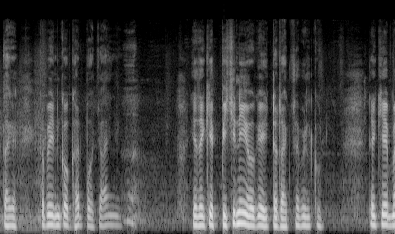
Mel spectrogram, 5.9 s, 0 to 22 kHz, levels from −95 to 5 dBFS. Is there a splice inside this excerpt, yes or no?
yes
